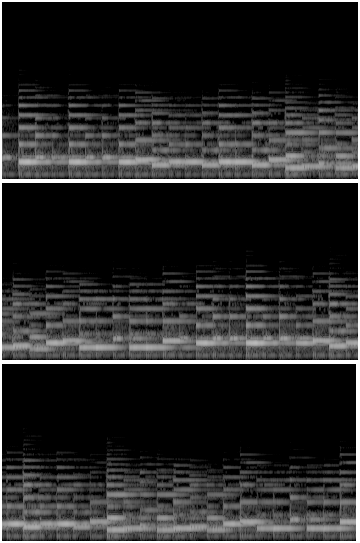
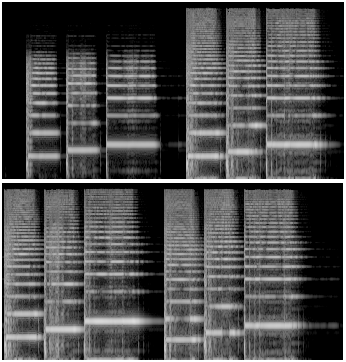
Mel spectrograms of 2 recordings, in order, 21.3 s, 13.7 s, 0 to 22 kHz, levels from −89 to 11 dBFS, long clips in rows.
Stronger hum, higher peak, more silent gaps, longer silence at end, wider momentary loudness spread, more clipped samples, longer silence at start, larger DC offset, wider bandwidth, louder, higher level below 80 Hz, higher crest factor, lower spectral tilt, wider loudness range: neither; second, -16 dBFS vs -2 dBFS; neither; second, 0 s vs 0.8 s; about the same, 8 LU vs 8 LU; neither; second, 0 s vs 0.5 s; neither; second, 3 kHz vs 19.5 kHz; second, -29 LUFS vs -9 LUFS; second, -76 dBFS vs -44 dBFS; about the same, 12 dB vs 10 dB; first, -8 dB/octave vs -0.5 dB/octave; about the same, 3 LU vs 3 LU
